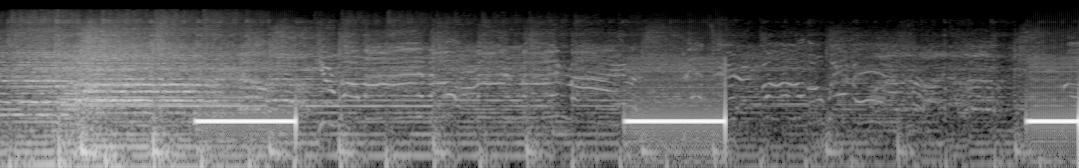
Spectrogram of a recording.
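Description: Telephone ringback tone while placing a call: two steady, loud one-second beeps about four seconds apart, with a third starting at the end, over a quieter, busy background of other sound.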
